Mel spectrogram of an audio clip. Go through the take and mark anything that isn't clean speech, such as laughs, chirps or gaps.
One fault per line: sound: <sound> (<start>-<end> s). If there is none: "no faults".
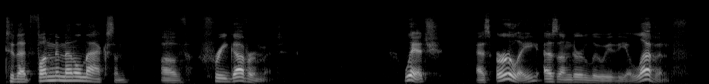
no faults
